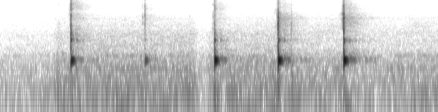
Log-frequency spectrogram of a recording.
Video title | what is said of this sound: custom godzilla ultima review | you hear that it's hollow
